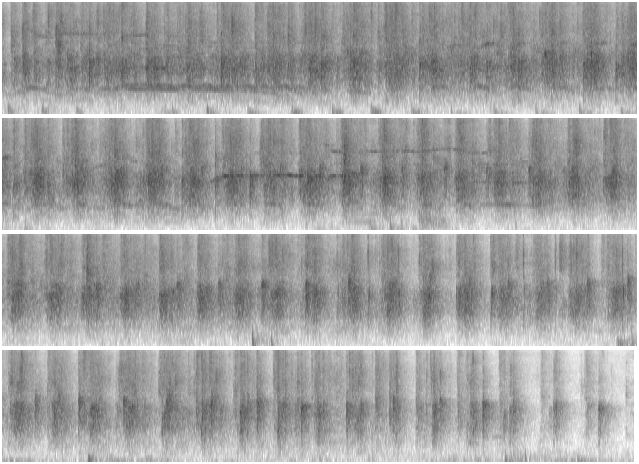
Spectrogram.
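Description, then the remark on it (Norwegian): An audience applauds steadily for about nineteen seconds as Eirik Horneland is called in, a dense wash of many hands clapping that thins into more distinct, rhythmic claps toward the end. “Å, han var Gjennom applaus!”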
